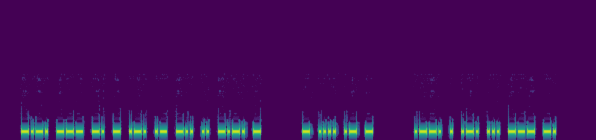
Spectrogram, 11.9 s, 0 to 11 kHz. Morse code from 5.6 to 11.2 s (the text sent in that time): THAT PERSON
